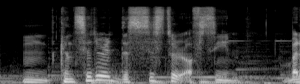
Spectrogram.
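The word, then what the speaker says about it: سين: Then we have sin, and we pronounce it like a normal S, like sayyara, which means a car.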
